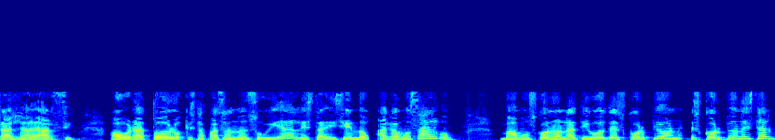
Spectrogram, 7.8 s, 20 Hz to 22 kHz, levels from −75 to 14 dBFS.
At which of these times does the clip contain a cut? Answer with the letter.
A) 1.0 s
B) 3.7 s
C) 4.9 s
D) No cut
B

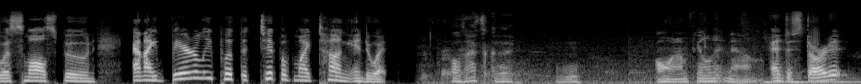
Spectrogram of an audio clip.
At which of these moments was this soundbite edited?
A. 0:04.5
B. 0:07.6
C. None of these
B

